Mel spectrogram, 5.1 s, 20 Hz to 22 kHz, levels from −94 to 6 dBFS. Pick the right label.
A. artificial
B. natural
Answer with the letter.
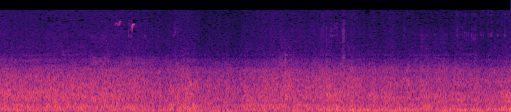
B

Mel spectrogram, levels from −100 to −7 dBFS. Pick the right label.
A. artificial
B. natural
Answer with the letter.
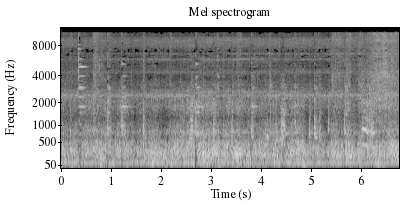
B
